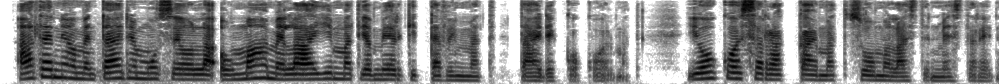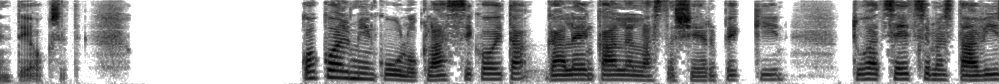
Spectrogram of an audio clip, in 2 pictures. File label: locutora finlandesa finnish voiceover; locutora de Finlandia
